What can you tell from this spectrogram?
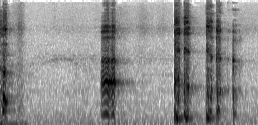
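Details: A child puts on a "bad cough" on request: several short, dry cough bursts, imitated rather than from illness.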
